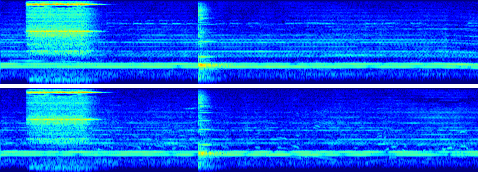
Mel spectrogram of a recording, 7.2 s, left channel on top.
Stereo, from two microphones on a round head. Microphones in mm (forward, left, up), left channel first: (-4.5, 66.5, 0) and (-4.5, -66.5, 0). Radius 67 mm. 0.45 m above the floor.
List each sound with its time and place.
0.4 s a doorbell: 55° left (ahead or behind), 2 m
3.0 s dishes clattering: 15° left (ahead or behind), 1.9 m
